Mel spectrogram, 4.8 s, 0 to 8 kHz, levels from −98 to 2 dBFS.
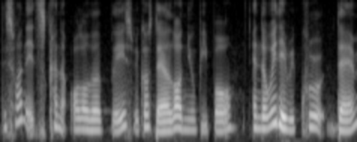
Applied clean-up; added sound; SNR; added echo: none; none; none; none.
